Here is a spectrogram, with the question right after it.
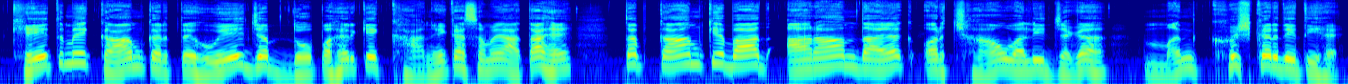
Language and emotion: Hindi, happy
